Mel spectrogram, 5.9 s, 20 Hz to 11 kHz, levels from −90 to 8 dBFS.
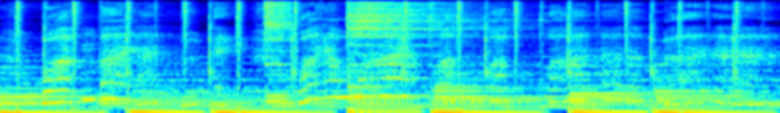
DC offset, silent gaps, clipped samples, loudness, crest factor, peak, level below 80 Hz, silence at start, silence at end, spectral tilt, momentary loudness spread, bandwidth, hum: under 0.1%; none; under 0.1%; -27 LUFS; 16 dB; -10 dBFS; -30 dBFS; 0 s; 0 s; -3.5 dB/octave; 7 LU; 11 kHz; none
